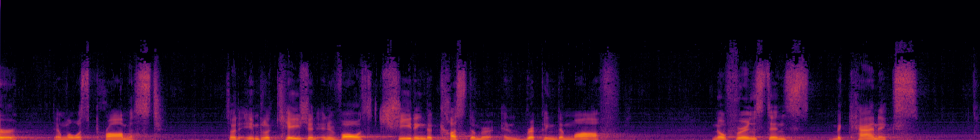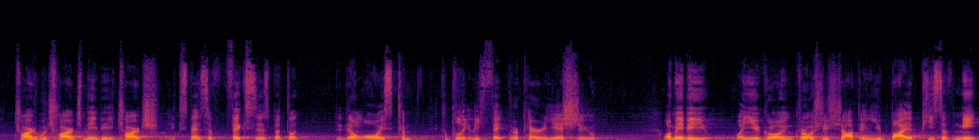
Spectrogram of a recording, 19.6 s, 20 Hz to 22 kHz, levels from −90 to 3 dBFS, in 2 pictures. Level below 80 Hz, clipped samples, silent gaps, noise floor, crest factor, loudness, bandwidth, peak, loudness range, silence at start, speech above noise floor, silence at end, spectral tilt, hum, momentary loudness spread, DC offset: -54 dBFS; under 0.1%; none; -54 dBFS; 20 dB; -26 LUFS; 14.5 kHz; -6 dBFS; 6 LU; 0 s; 29 dB; 0 s; -5.5 dB/octave; none; 14 LU; under 0.1%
